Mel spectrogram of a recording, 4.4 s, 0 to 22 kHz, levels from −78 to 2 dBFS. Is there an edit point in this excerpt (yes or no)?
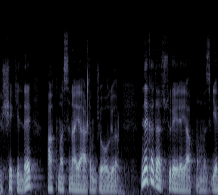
no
